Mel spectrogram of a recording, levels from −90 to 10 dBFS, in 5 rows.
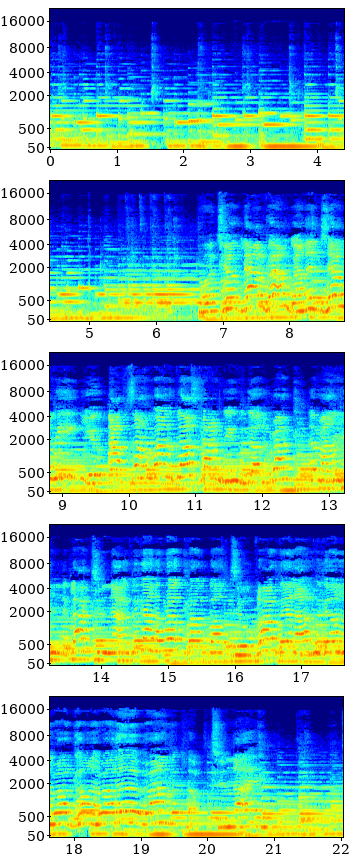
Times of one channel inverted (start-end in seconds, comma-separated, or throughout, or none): none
